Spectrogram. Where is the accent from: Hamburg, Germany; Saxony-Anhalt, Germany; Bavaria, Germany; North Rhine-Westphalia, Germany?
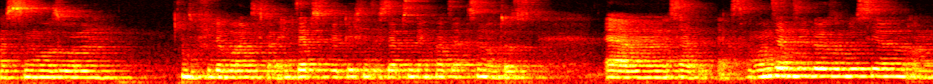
North Rhine-Westphalia, Germany; bin ich im ländlichen Raum in Nordrhein-Westfalen groß geworden. Klassische Einfamilienhaus-Situation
